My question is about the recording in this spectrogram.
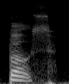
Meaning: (determiner) Each of the two; one and the other; referring to two individuals or items; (pronoun) Each of the two, or of the two kinds; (conjunction) Including both of (used with and)
- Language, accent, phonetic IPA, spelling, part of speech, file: English, US, [boʊθ], both, determiner / pronoun / conjunction, En-us-both.ogg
